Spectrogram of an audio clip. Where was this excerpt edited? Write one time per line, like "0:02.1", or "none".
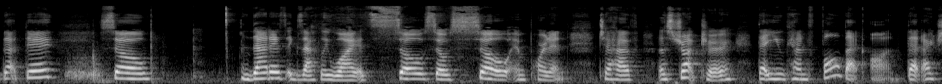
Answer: none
